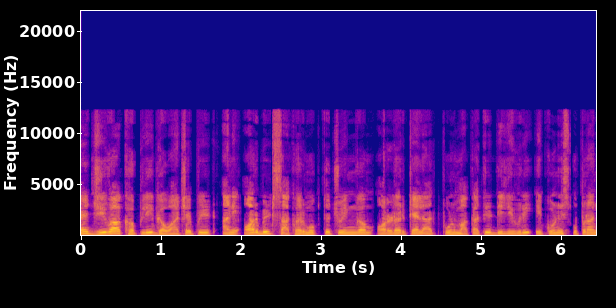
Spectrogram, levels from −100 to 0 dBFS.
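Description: Speech throughout, with plainly audible HE-AAC compression damage: sibilants sound gritty and metallic, fitting a very low bitrate near 16 kbps. A spectrogram shows nothing above 12.3 kHz, with copied-looking treble bands, likely from spectral band replication.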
